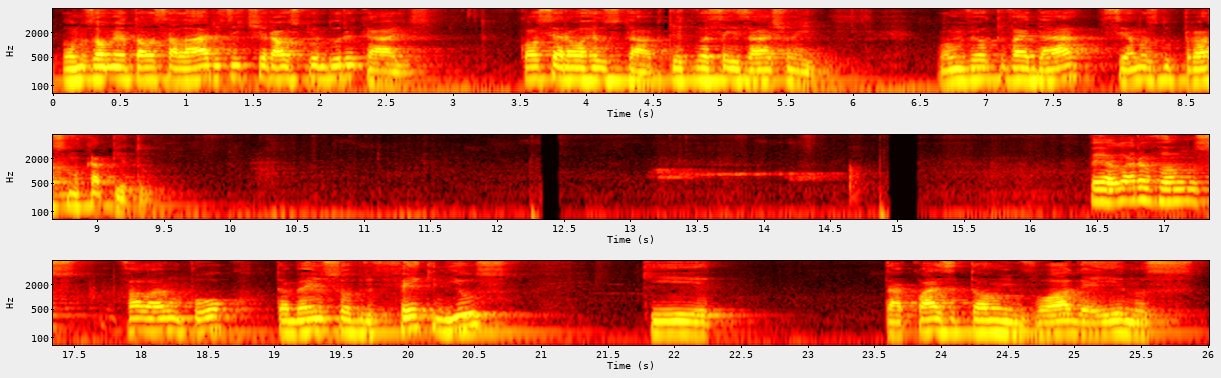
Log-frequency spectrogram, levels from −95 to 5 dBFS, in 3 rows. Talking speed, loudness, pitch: 105 wpm, -22 LUFS, 125 Hz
